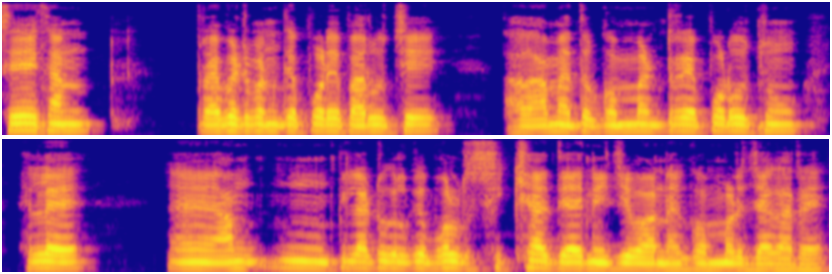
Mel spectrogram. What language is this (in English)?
Odia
